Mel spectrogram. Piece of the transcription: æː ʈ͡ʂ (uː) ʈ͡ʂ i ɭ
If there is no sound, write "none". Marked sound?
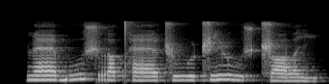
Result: uː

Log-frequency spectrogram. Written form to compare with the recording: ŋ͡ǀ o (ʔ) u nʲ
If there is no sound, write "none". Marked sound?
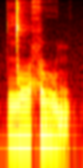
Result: ħ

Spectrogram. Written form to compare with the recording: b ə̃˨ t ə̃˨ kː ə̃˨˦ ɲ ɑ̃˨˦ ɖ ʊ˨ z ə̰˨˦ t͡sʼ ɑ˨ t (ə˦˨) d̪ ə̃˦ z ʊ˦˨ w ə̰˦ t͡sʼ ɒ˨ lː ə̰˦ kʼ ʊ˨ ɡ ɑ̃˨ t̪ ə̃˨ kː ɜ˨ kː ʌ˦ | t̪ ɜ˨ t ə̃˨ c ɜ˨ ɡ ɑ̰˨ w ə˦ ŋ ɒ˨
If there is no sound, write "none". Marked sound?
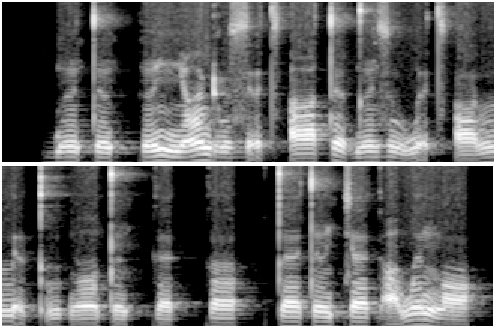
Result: ə˦˨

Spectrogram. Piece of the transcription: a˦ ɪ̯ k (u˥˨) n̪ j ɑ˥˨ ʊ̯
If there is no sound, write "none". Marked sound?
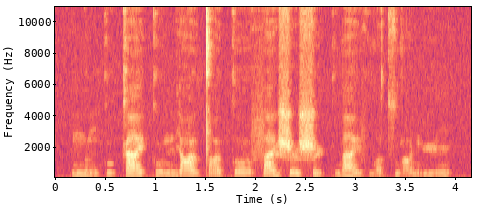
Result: u˥˨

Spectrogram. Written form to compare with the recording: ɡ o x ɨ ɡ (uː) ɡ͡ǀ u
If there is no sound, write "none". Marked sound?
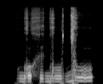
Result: uː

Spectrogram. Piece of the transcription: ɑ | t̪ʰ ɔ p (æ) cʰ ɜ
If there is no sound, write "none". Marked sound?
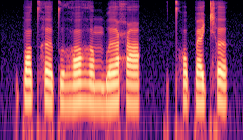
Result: æ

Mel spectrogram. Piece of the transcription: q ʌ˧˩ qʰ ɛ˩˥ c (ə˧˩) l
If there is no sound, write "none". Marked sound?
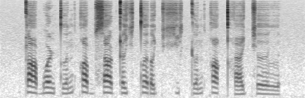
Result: ə˧˩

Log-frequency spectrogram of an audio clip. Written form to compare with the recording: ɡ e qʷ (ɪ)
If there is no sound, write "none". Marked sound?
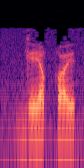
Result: ɪ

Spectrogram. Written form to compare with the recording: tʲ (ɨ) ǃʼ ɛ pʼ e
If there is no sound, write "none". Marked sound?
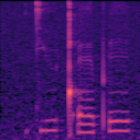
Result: ʉ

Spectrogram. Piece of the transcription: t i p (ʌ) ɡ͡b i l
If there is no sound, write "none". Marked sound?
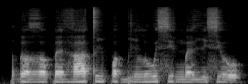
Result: ʌ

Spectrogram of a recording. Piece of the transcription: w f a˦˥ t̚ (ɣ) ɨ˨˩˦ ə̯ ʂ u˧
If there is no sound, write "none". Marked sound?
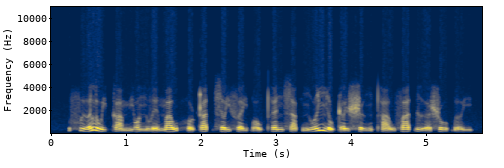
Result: ɣ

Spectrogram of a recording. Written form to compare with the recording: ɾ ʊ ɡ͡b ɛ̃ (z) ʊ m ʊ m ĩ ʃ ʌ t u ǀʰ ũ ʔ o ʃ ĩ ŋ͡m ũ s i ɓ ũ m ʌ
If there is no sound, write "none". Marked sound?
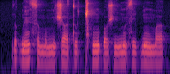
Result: s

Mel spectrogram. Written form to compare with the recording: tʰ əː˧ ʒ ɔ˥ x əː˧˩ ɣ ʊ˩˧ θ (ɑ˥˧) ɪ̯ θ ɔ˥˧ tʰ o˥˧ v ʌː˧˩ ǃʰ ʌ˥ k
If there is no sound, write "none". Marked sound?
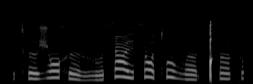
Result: ɑ˥˧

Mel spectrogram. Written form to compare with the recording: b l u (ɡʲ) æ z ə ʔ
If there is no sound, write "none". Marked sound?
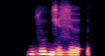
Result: ɡʲ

